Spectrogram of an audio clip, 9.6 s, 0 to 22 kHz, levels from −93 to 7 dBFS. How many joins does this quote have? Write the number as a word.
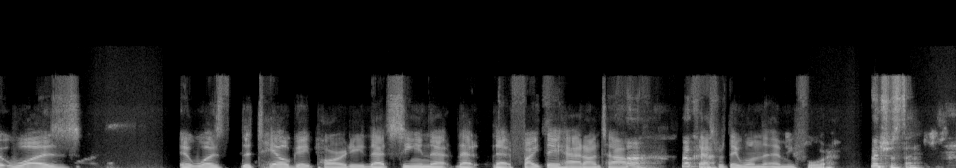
zero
